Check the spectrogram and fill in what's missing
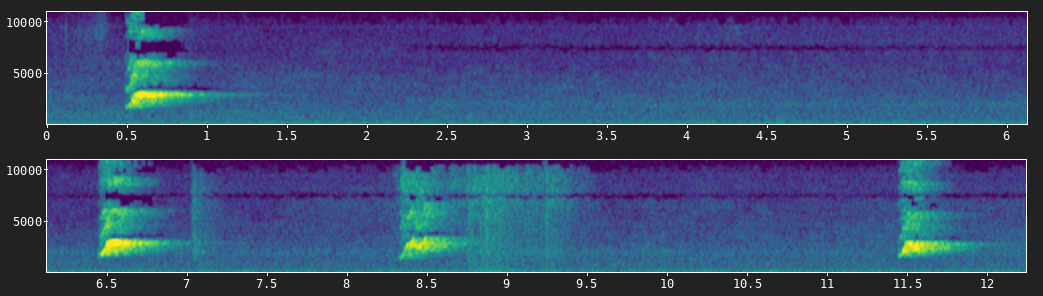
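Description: A cockatiel gives loud, shrill, slightly falling screeches, spaced a few seconds apart.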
